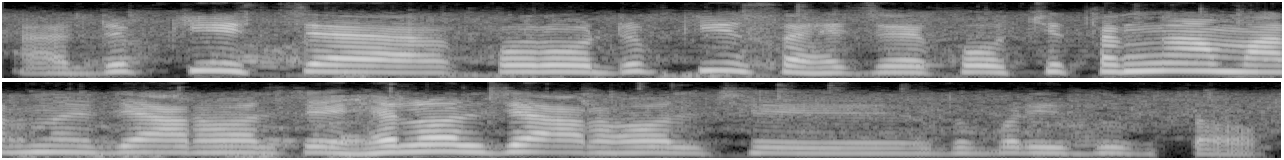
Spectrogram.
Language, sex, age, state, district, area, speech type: Maithili, female, 60+, Bihar, Araria, rural, spontaneous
